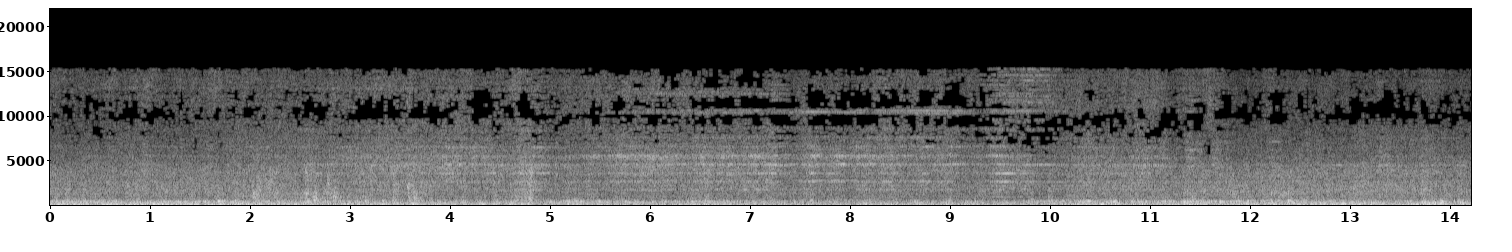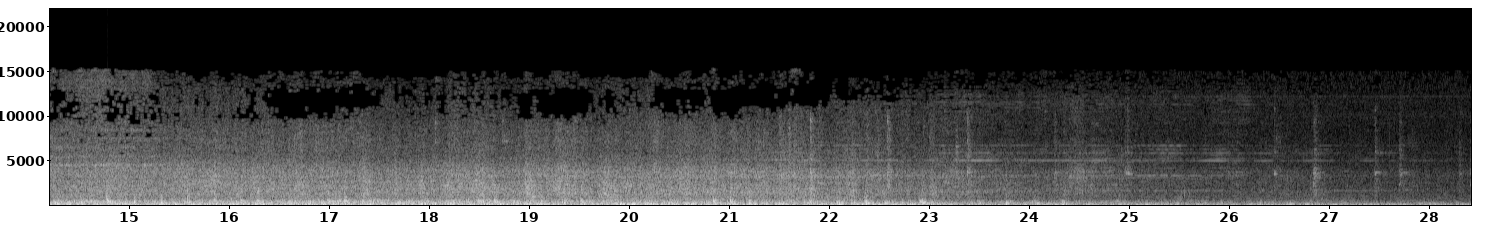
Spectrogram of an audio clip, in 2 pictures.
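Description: Freight train of refrigerator boxcars rolling past close by, steel wheels clattering on the rails with a thin high wheel squeal over the first half. The sound fades from about 23 seconds in as the end of the train passes and moves away.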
